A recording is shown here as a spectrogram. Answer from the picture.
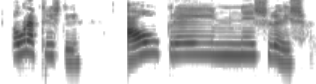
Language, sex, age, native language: Icelandic, male, 11, Icelandic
